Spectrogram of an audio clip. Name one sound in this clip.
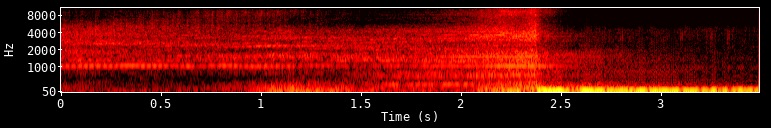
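A magical blast whooshes.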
